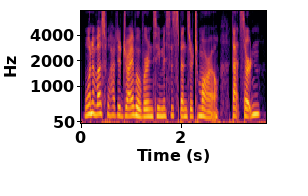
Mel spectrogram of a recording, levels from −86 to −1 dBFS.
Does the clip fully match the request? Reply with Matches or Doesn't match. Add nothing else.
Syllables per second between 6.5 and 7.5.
Matches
